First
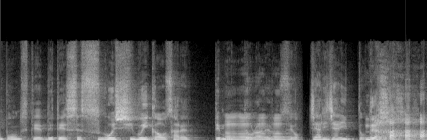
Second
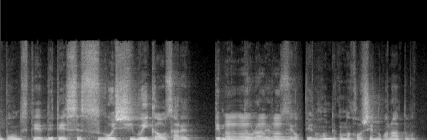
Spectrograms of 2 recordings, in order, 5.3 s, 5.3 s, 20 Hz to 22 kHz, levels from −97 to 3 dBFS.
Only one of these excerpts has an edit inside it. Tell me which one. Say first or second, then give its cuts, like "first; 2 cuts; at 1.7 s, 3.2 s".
first; 1 cut; at 3.8 s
